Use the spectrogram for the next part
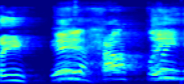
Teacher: तो यहाँ पर चूंकि कौफ है तो इसे हम मोटा कर कर पढ़ेंगे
